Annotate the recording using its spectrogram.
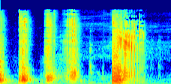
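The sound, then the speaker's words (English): A grown man makes armpit farts by hand: three short wet, squelchy blasts in quick succession followed by one longer, louder sputtering one, with no talking. “It's a grown man doing armpit farts.”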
